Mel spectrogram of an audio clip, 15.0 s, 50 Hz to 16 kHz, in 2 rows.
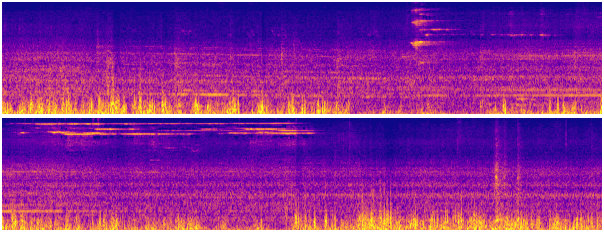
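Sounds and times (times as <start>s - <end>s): train wheels rumbling on rail: 0.0s - 15.0s
high-pitched wheel squeal: 4.7s - 11.4s.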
